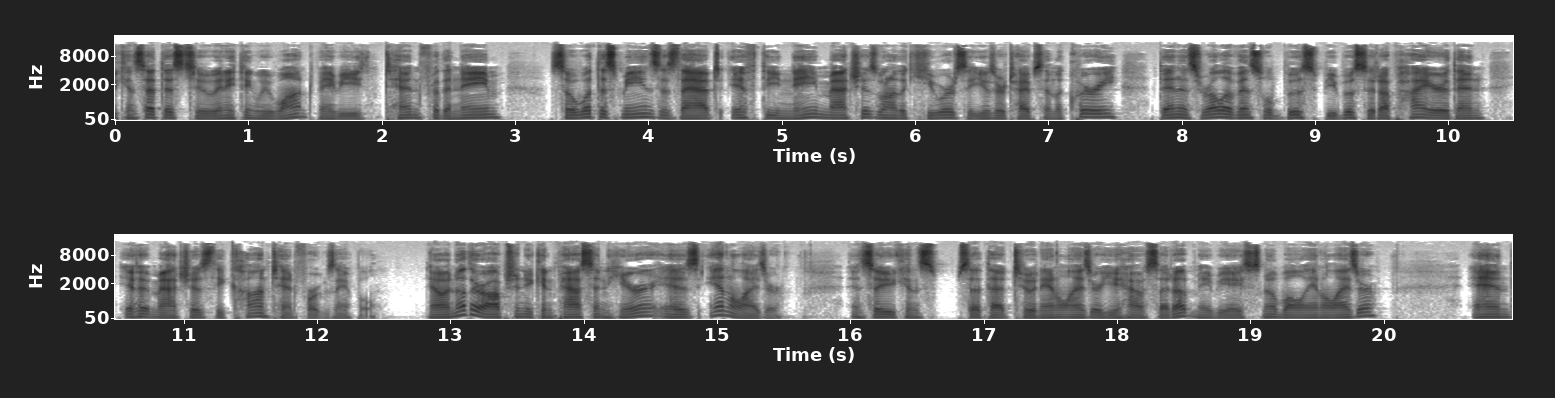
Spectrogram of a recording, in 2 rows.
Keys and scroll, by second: 11.0 alt+shift+Left, 12.1 super+s.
